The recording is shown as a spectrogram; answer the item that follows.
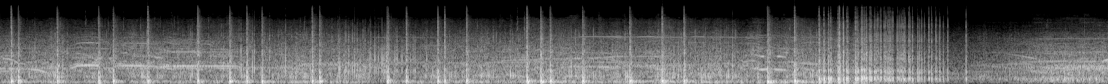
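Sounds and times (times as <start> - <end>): fireworks bursting with sharp bangs: 0.0 - 11.0.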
